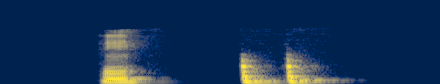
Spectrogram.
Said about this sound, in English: So put on those thinking hats, reflection hats, and do knock knock right here.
